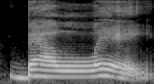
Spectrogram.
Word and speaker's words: ballet: to say listen listen ballet right when we have a French word that ends in e t we're not going to say the e t we're just going to say ballet bouquet Gourmet right and here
